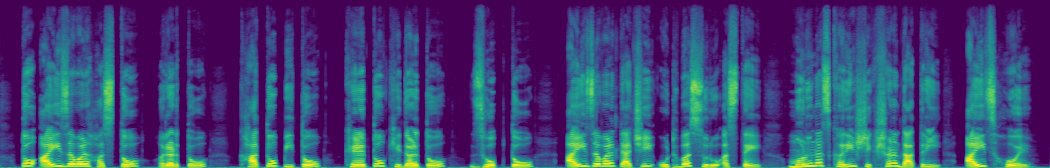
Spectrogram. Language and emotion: Marathi, neutral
